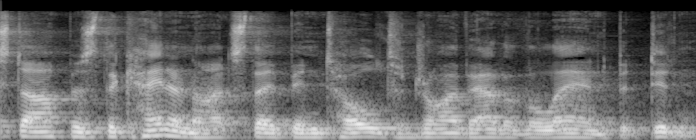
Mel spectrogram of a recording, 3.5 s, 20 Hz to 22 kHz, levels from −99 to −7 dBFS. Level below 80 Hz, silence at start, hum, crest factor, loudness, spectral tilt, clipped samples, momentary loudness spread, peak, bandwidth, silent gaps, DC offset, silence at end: -62 dBFS; 0 s; none; 16 dB; -22 LUFS; -4.5 dB/octave; under 0.1%; 4 LU; -6 dBFS; 16 kHz; none; under 0.1%; 0 s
